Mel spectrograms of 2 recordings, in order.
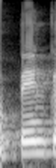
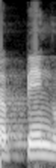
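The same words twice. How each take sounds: First: पिंक ending on a hard k; wrong k pronunciation. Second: पिंग ending in a nasal ng, no k; ng pronunciation. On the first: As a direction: sound the final k in पिंक. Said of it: "इसको पिंक नहीं पढ़ना". (पिंक के अंत में क की साफ़ आवाज़) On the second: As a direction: close पिंग on the ng sound. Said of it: "पिंग पढ़ेंगे". (पिंग के अंत में इंग की आवाज़) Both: Shown as a demonstration.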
